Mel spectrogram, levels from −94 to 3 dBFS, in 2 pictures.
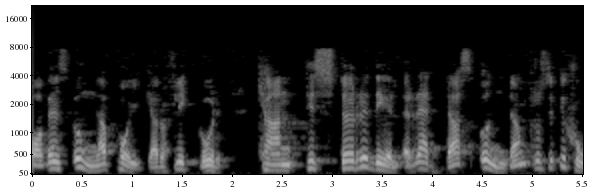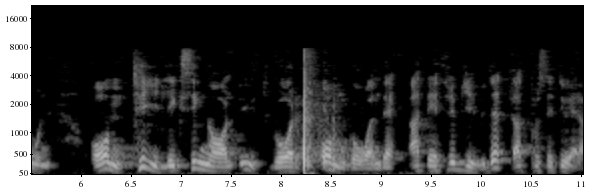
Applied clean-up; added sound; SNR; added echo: classical method Wiener filter.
